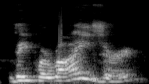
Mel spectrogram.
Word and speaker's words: vaporizer: And in the word vaporizer, the third syllable is accented or stressed. Vaporizer.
